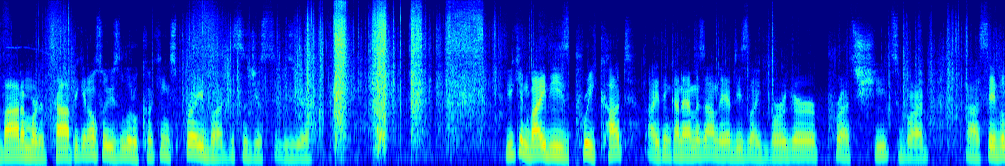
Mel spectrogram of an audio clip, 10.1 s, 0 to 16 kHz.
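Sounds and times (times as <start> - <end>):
paper tearing and rustling: 0.3 - 0.9, 1.6 - 5.6, 8.8 - 10.0.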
